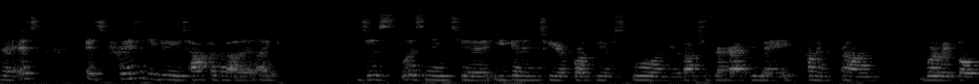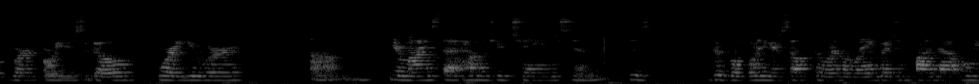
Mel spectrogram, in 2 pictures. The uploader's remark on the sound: Technical Difficulties and All!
